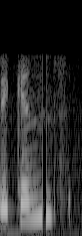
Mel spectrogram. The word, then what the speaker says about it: Mickens: It's spelled Y, V as in Victor, O-N-N-E. Last name Mickens, M-I-C-K-E-N-S.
